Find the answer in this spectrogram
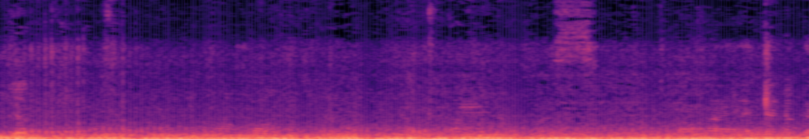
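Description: Steady low rumble inside a car's cabin: engine and road noise.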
